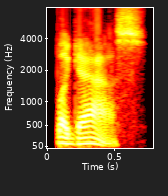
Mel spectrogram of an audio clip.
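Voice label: "bagasse", American English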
